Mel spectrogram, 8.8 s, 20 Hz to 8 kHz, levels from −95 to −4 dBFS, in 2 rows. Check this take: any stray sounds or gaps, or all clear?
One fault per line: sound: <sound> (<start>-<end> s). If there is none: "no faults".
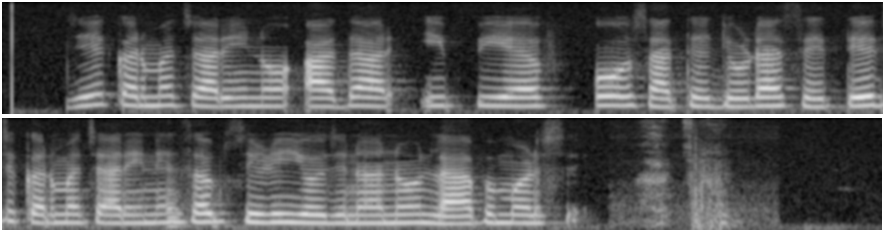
sound: sneeze (7.6-8.2 s)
